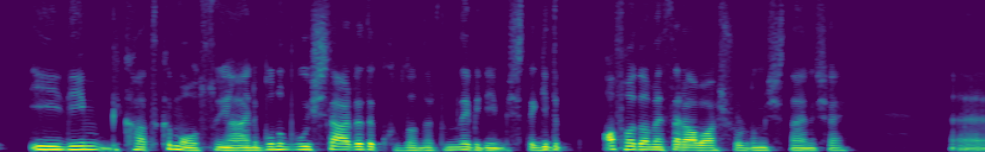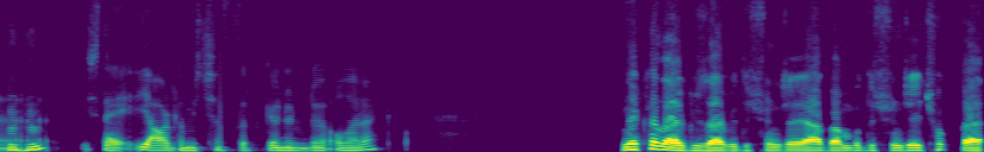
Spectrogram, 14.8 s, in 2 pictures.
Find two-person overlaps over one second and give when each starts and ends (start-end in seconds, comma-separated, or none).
none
